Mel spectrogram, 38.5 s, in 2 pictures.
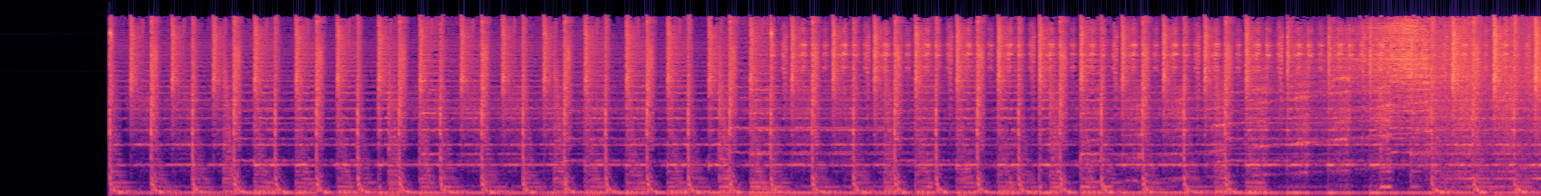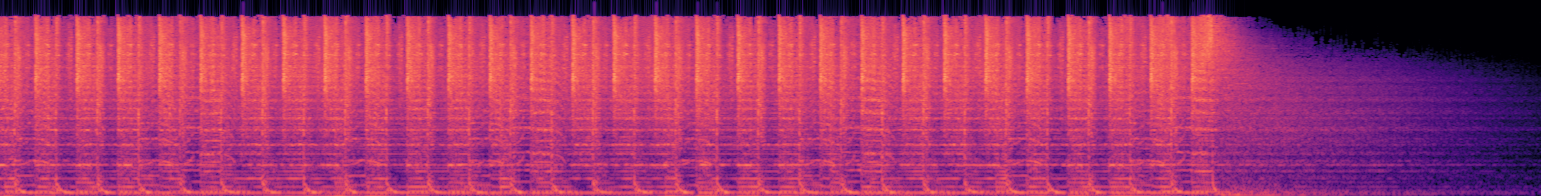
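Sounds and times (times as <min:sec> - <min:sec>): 
electronic music: 0:01.4 - 0:36.2.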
